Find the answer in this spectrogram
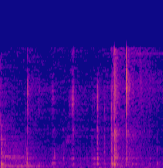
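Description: A handful of small, sharp plastic clicks and ticks as fingers handle the spring-loaded loading flap on a modded Nerf Barricade's internal magazine, the sharpest two near the end.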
